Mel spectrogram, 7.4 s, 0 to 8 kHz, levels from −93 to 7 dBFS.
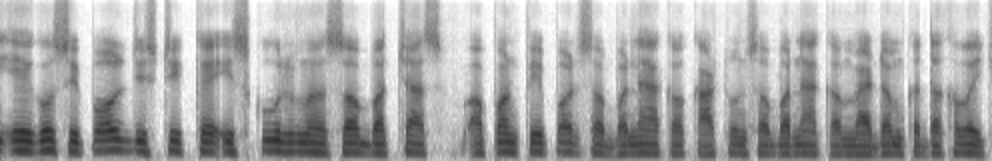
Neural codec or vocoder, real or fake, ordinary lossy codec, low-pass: codec, 16 kHz, about 1 kbps, DyCAST, with the encoder's durations; fake; none; none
